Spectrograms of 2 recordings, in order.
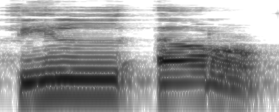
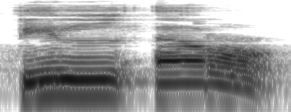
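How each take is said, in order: Both takes have the same delivery.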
